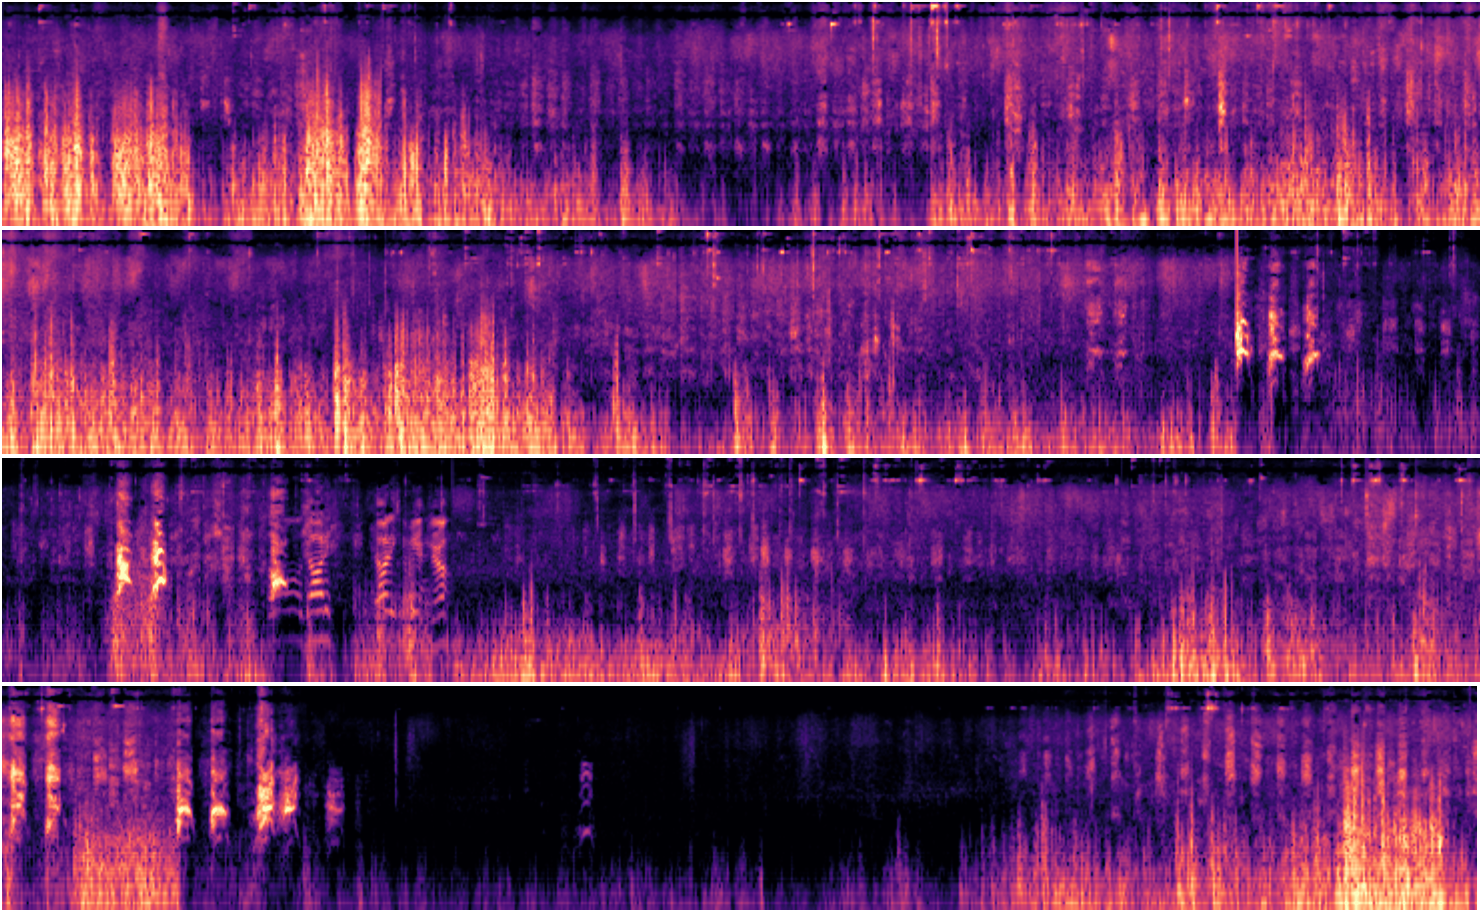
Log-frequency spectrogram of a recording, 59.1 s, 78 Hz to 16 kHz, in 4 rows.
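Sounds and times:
dogs playing rough: 0.0s - 33.2s, 34.5s - 47.8s, 54.4s - 59.0s.

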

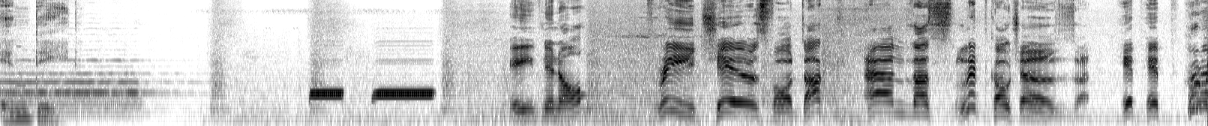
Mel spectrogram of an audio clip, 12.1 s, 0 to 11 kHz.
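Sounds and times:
held music chord: 0.0s - 2.0s
steam locomotive whistle: 3.1s - 4.4s
steam hissing: 4.4s - 10.4s.

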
